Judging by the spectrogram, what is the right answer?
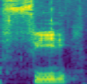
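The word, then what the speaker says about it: φυλαί: Tá escrito aí fulai, né? Mas se pronuncia-se na fala fili.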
